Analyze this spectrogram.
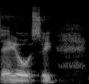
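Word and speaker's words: Eossi: it's e-o-s-s-i by the way mm-hmm. pronounced aoc it's a luxury vegan plant-based skincare products uh, it's us source hemp it's formulated and made right here in Colorado.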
